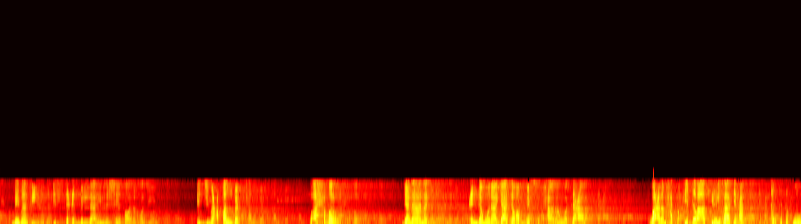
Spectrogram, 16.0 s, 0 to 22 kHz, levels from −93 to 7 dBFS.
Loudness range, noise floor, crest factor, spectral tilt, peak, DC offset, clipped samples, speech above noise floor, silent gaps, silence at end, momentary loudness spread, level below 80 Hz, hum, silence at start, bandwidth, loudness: 6 LU; -48 dBFS; 22 dB; -8 dB/octave; 0 dBFS; under 0.1%; under 0.1%; 28 dB; none; 0 s; 20 LU; -68 dBFS; none; 0 s; 5.4 kHz; -20 LUFS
